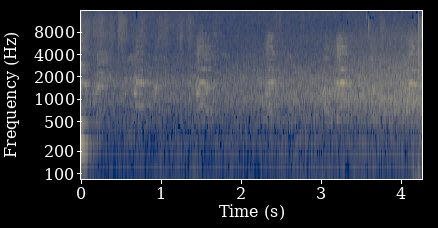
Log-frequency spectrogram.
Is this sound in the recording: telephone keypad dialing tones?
no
